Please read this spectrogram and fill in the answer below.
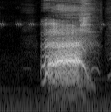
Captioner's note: sound of crickets; Emily yells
